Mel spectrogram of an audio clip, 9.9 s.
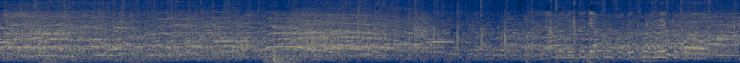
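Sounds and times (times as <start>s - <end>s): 
crowd cheering and encouraging a fight: 0.0s - 9.8s
thud: 3.5s - 4.0s.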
